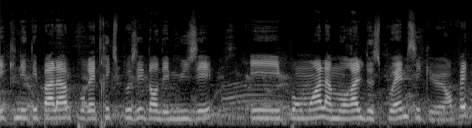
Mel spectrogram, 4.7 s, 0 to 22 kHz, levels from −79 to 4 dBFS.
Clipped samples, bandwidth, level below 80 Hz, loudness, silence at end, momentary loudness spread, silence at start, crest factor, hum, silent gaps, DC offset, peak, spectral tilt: under 0.1%; 16.5 kHz; -58 dBFS; -27 LUFS; 0 s; 8 LU; 0 s; 18 dB; none; none; under 0.1%; -8 dBFS; -4 dB/octave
